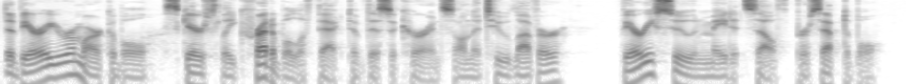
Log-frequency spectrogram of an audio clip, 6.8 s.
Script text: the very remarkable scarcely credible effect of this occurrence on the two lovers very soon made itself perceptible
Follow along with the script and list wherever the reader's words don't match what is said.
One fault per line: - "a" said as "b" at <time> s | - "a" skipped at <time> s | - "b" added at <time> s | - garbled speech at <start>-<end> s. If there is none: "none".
- "lovers" said as "lover" at 3.8 s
